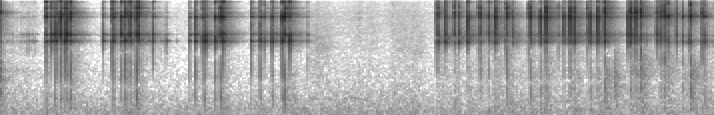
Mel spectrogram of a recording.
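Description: Long acrylic nails rapidly tap a hollow, empty glass Snapple bottle with a label and metal cap, making bright, sharp clicking ticks in quick bursts. The tapping pauses for about a second and a half, then resumes as a denser, faster run of crisp, high clicks with almost no ring.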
